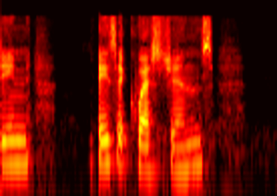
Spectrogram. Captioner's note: speaking French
